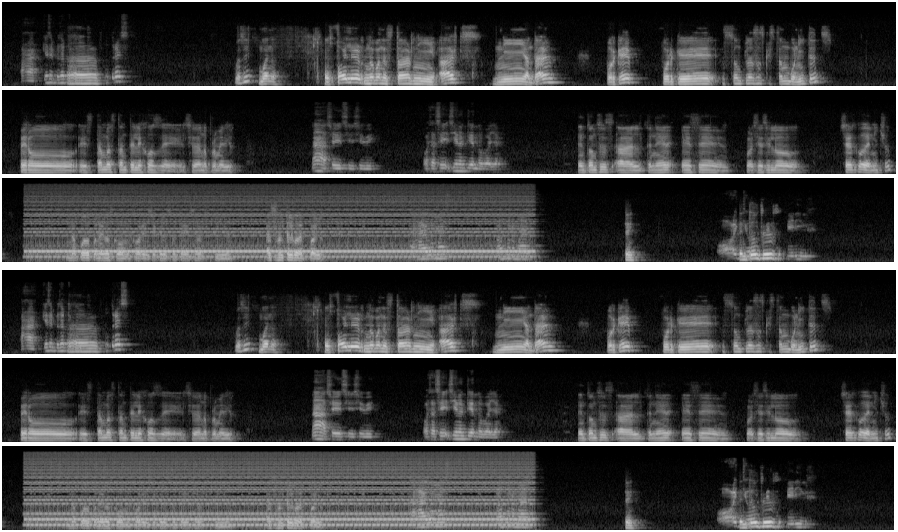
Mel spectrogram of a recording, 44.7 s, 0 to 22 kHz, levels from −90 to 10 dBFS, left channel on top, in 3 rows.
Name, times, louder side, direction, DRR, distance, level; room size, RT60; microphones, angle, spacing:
voice 1, 0.3-1.3 1.7-2.1 20.1-21.1 21.9-23.2 36.6-37.3 38.0-38.7 41.7-42.4 42.7-43.4, right 2 dB, 60° right, 1.3 m, -29 dB
voice 2, 1.1-1.6 3.9-4.6 5.2-7.9 8.2-9.2 10.1-10.5 11.0-13.8 15.2-18.8 24.5-27.0 27.3-28.2 28.9-29.7 30.9-33.6 34.2-35.2 40.2-40.4 42.1-42.7, left 1 dB, 20° left, 0.6 m, -21 dB
sound 1, 30.2-38.7, right 1 dB, 40° right, 0.8 m, -22 dB
25.5 x 12.0 x 2.7 m
head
